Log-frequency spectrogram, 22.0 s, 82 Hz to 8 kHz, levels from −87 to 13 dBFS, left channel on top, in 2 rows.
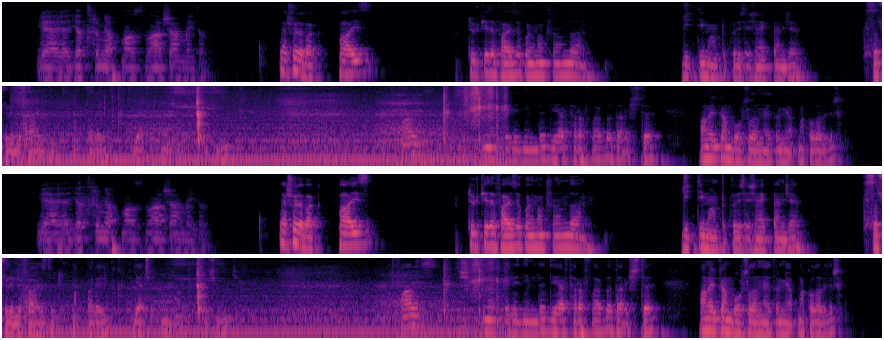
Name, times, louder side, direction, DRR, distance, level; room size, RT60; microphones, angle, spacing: voice 1, 0.4-2.6, left 2 dB, 80° left, 1.4 m, -47 dB
voice 2, 3.5-4.6 5.8-7.4 8.5-10.0 10.8-14.0 15.9-16.4 16.7-19.2 19.7-21.5, right 3 dB, 70° right, 0.6 m, -36 dB
sound 1, 11.1-17.3, left 5 dB, 55° left, 0.6 m, -38 dB
7.1 x 5.2 x 3.2 m
head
